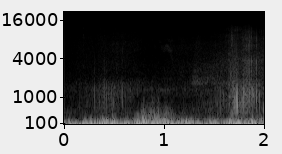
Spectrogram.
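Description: Footsteps on dry, burned grass and soil, over a steady low rumble.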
